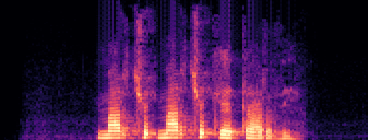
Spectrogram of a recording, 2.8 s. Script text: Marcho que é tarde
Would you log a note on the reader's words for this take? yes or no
yes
